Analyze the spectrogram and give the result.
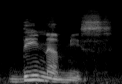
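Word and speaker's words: δύναμις: poder proviene de una palabra griega que se pronuncian dynamis y bean amis es la habilidad para desarrollar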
